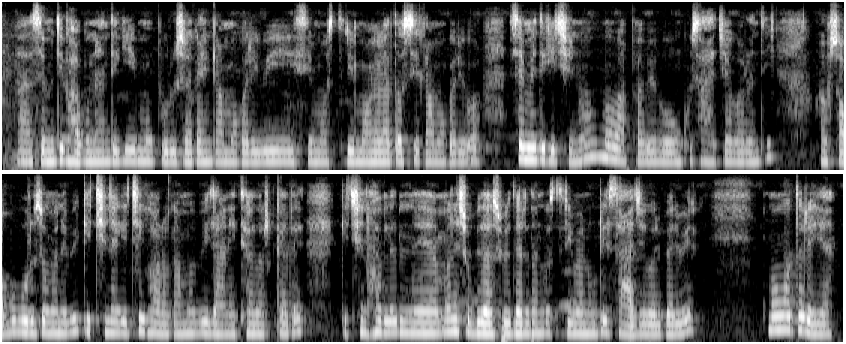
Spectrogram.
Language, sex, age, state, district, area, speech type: Odia, female, 18-30, Odisha, Kendujhar, urban, spontaneous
